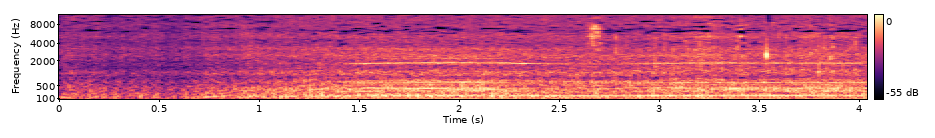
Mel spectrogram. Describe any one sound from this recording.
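A scooter engine revs up as the ride pulls away.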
